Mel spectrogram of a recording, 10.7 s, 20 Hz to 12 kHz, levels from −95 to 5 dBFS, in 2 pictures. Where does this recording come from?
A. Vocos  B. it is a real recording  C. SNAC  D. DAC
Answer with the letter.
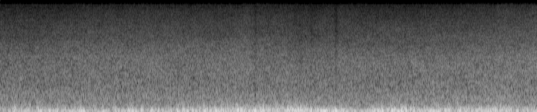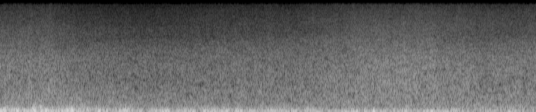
B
